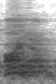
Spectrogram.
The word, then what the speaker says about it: iamb: way to remember what it means the word I am is pronounced just like the phrase fine now let's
